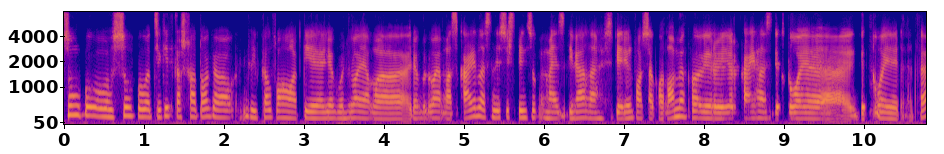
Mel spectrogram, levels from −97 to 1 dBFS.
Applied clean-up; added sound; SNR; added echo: neural diffusion model UNIVERSE++.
